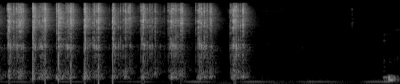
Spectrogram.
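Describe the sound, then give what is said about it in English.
Dice are rolled during a turn in a game, clattering in a quick, rhythmic run of about eight sharp, fairly loud rattling bursts, before stopping abruptly into near silence with a faint low hum underneath. “What the fuck is up with these dice?”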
